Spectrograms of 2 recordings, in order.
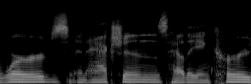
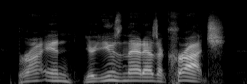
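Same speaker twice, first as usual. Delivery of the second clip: hoarse, rasping, raised voice; 7 semitones higher, 7 dB louder than usual. Retelling what a man who always corrected him would say, in a raspy voice. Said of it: "he would just say in his raspy voice".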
